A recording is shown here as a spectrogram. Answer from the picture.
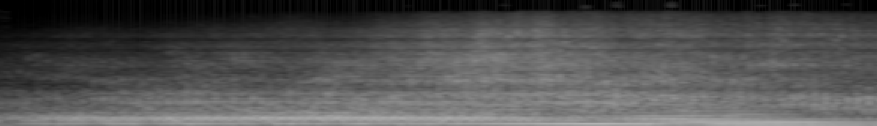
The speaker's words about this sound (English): She climbed into a little airplane to finish that solo cross-country flight.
